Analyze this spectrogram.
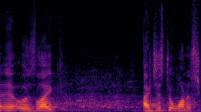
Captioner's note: audience laughing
